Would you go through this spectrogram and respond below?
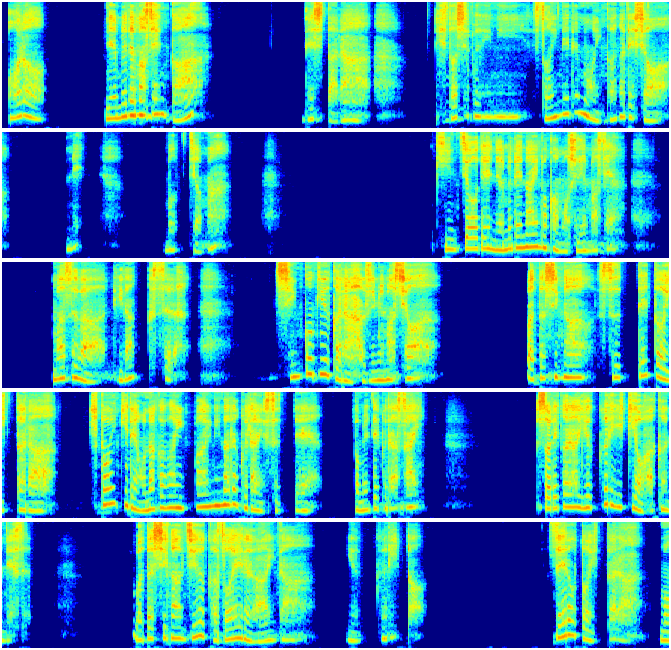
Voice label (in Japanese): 入眠カウントダウン[添い寝]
